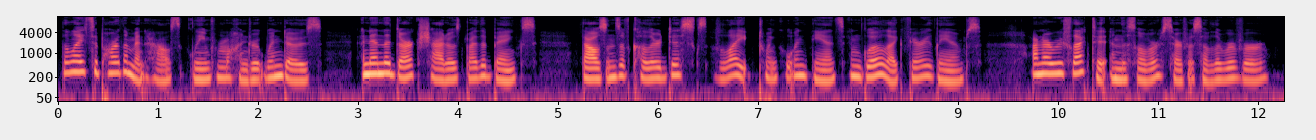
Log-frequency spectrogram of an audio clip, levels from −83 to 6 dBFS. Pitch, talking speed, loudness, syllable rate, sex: 200 Hz, 205 wpm, -18 LUFS, 5.7 syllables/s, female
